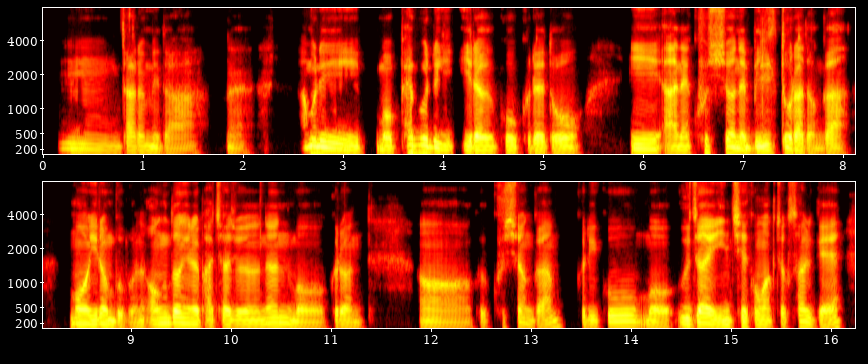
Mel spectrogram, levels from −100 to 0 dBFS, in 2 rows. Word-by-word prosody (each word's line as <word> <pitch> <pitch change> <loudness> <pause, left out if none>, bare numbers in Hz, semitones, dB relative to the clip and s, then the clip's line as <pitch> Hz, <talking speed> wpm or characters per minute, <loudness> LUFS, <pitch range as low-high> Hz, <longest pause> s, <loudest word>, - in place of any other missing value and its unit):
음 95 -4 -6
다릅니다. 75 -8 -5 0.2
네. 80 - -8 0.6
아무리 105 -10 +3
뭐 85 -3 0
패브릭이라고 90 - +1
그래도 80 +1 0 0.5
이 95 -2 +2
안에 85 +2 +2
쿠션의 - - +1
밀도라든가 80 -4 +1 0.4
뭐 95 -1 +4
이런 90 -1 +3
부분, 75 0 -5
엉덩이를 95 +1 +3
받쳐주는 85 +4 0
뭐 75 -2 -3
그런 75 -3 -4 0.5
어 75 -2 -5
그 - - -9
쿠션감 120 +6 -3
그리고 115 +8 -1
뭐 80 -8 -2
의자의 95 -3 +5
인체 85 +1 +2
공학적 80 -1 -3
설계 115 +2 0
85 Hz, 240 characters per minute, -22 LUFS, 80-100 Hz, 0.6 s, 의자의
